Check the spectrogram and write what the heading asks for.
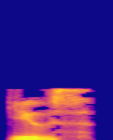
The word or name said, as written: use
